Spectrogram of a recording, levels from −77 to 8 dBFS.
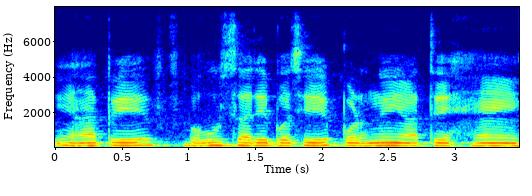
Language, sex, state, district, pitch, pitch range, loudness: Hindi, male, Bihar, West Champaran, 160 Hz, 155-165 Hz, -15 LUFS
